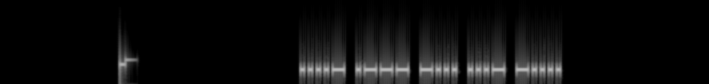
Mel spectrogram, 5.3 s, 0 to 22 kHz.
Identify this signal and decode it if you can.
Morse code, heard as a keyed tone, about 40 wpm, 700 Hz. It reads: 4JBV6
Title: Five Challenging Letter-Number Combinations 40wpm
